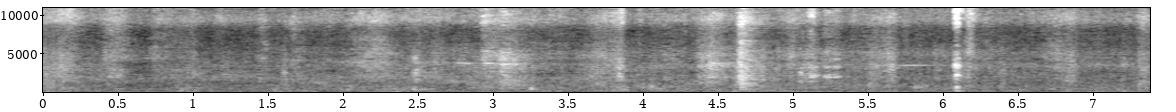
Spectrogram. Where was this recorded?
in a subway station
